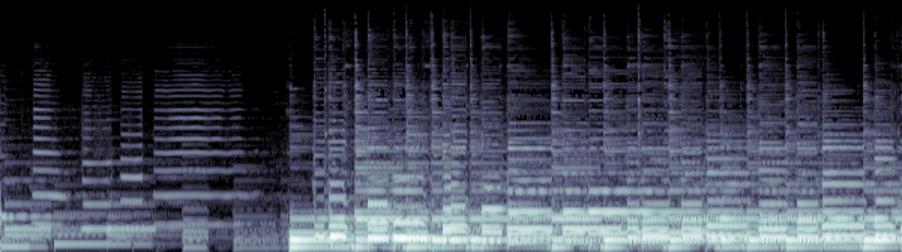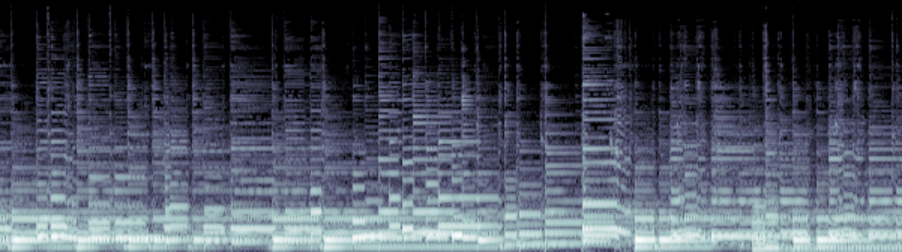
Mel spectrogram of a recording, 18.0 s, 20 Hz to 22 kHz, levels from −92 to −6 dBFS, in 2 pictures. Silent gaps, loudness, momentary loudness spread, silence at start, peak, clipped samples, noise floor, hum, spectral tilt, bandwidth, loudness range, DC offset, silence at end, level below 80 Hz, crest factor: none; -16 LUFS; 7 LU; 0 s; -2 dBFS; under 0.1%; -45 dBFS; none; -9.5 dB/octave; 6.2 kHz; 2 LU; under 0.1%; 0 s; -42 dBFS; 14 dB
